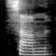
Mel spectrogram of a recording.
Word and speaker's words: some: For example, words like come, done, some, money, honey, mother, brother, oven, these are all pronounced with the sound A, not the O that you see in the writing.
